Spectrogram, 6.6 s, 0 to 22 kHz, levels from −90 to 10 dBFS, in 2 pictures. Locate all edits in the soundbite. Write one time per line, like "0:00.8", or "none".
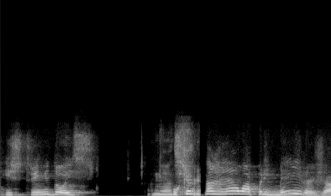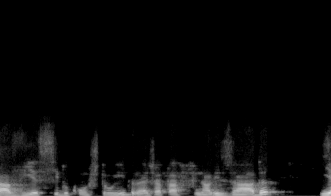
0:02.0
